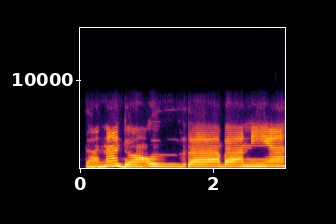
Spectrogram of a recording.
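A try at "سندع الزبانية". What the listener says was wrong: Nah, zanya agak panjang. Auzzaba.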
